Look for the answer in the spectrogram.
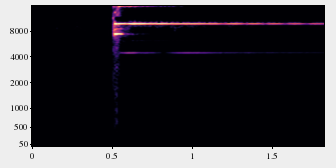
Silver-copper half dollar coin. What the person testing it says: it rings quite well too. These are 89% silver, 11% copper. They have a nice ring to them.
